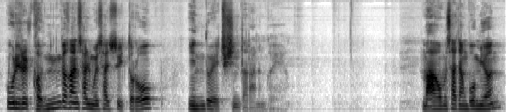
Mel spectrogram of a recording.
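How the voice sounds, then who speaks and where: A middle-aged pastor with a medium-pitched voice preaches a sermon, often calling out to the congregation. He moves between soft asides and emphatic rises.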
